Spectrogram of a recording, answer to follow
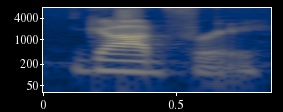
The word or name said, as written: Godfrey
